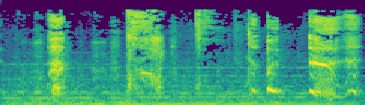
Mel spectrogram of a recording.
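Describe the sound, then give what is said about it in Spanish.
A woman lying on her back chokes and gags, coughing up vomit and convulsing, in a series of harsh, wet gasping bursts, fairly loud, separated by brief pauses over a steady low background hum. “Está tumbada boca arriba mientras tose vómito.”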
